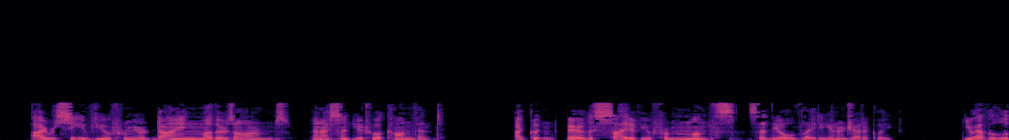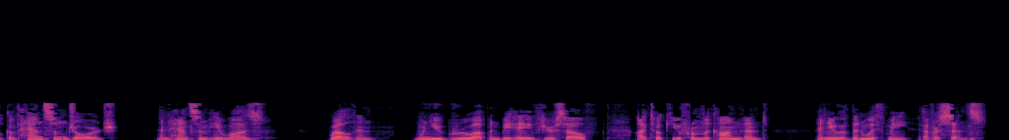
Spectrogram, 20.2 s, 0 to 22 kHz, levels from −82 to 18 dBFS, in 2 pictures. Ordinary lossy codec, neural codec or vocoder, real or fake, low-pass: MP3, 24 kbps; vocoder, 44.1 kHz, 128 mel bands, Pupu-Vocoder; fake; 7.2 kHz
